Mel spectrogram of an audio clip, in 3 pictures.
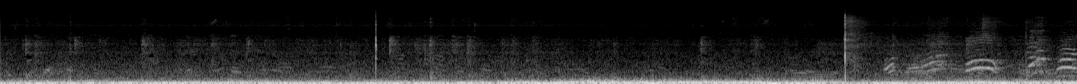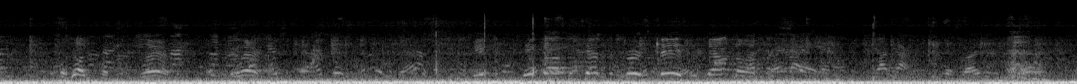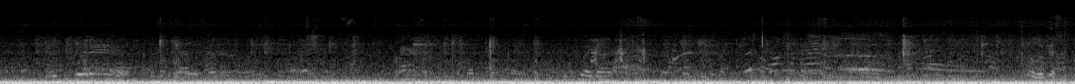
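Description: Outdoor ambience at a baseball game: a steady low rumble on the microphone throughout, a single sharp knock about eight seconds in, then distant voices calling out on and off across the field.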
